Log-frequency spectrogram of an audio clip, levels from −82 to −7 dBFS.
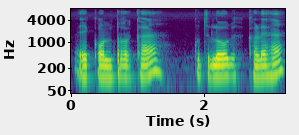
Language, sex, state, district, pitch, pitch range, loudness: Hindi, male, Uttar Pradesh, Saharanpur, 120 Hz, 115-125 Hz, -18 LUFS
